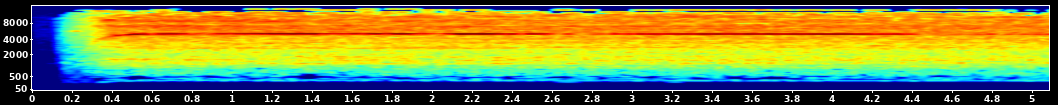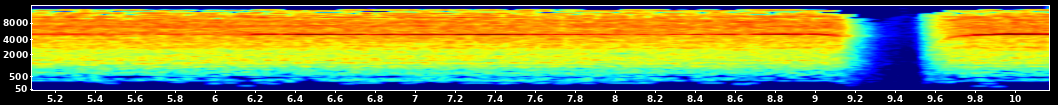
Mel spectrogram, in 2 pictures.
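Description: Bosch electric drill running steadily with a high whine as it drills screw holes into the side of a wooden board. It stops near the end, then runs again briefly.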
